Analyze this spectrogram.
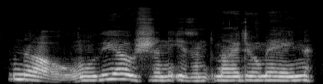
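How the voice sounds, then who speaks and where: Woman as a slow-talking, haughty giant monster queen. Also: lowish voice, animated, dull audio. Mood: haughty, curious. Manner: haughty, deliberate, speaking down to a lesser creature. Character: ancient giant female kaiju monster, imperious, domineering, curious. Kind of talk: audio roleplay acting.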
